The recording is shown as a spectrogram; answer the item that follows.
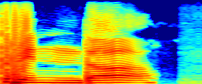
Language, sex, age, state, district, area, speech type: Telugu, female, 18-30, Andhra Pradesh, Chittoor, urban, read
